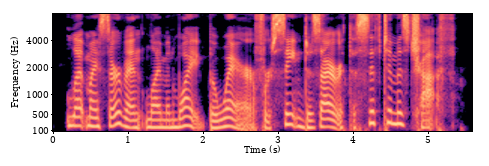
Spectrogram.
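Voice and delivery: put-on voice of God making a pronouncement. Quoting a revelation that warns a servant, in a God voice like Elizabeth Holmes. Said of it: "I gotta try my God voice again".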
